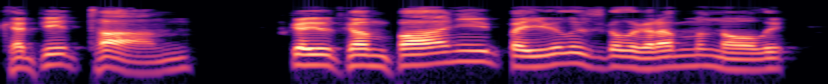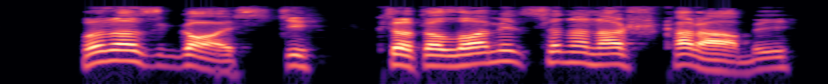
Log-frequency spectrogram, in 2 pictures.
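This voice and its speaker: A man's voice: medium pitch, expressive, no echo, lo-fi sound, lightly acted. A man reading an audiobook, voicing a cheeky female hologram who serves the ship. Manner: brisk, cheeky.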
